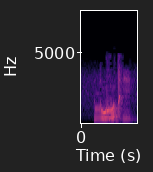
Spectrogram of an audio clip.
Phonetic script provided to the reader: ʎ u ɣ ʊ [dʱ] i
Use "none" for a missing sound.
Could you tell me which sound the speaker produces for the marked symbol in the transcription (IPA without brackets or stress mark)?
dʱ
